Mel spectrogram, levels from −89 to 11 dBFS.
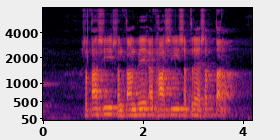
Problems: background sounds at intervals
